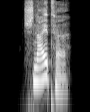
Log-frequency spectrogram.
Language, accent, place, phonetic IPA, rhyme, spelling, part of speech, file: German, Germany, Berlin, [ˈʃnaɪ̯tə], -aɪ̯tə, schneite, verb, De-schneite.ogg
- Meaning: inflection of schneien: 1. first/third-person singular preterite 2. first/third-person singular subjunctive II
